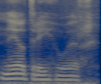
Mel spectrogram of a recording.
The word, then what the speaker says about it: Neotrie VR: Este software, pronúncialo tú correctamente, hombre. NeoTriWare.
